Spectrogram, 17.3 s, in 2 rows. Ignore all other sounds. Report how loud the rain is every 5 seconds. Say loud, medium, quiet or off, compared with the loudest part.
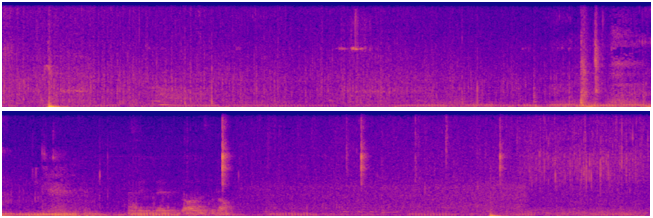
loud, medium, medium, loud.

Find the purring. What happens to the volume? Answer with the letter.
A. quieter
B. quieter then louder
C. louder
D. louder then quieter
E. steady
D.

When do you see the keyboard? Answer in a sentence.
You can't hear the keyboard here.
